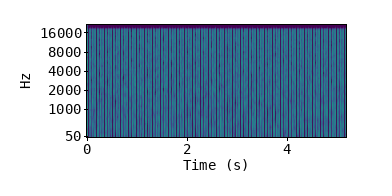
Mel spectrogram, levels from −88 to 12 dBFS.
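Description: Compressed stream played as audio, throughout: an AC-3 bitstream, likely around 256 kbps, is output as raw samples without decoding. Each frame becomes a 5.33 ms noise burst followed by silence, repeating 31.25 times a second, so very loud chattering static replaces the sound.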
